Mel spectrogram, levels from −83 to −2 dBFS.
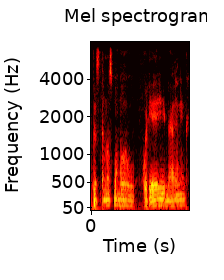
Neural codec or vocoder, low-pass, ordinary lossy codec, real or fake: codec, 24 kHz, 1.5 kbps, HILCodec; 7.2 kHz; MP3, 64 kbps; fake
